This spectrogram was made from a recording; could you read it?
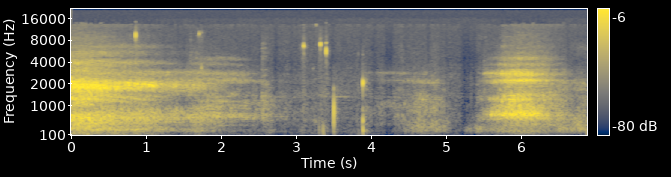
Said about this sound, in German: Sehr schön. Und atmet tief ein und tief aus.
